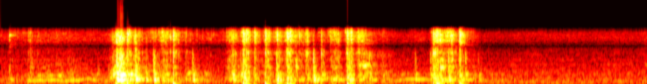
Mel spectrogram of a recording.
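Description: Sewer inspection camera being pushed up a drain line: its push cable and camera head rattle and click in three bursts of rapid clicks, the middle one the longest.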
